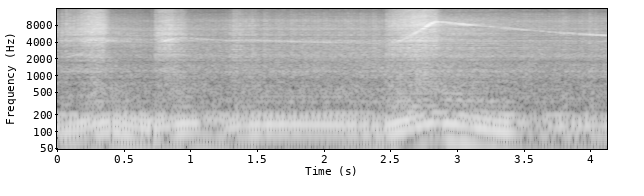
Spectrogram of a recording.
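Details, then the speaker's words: Volkswagen Jetta Wagon diesel with a newly built full exhaust, first start on the ground: deep, steady diesel rumble rising cleanly with each throttle blip, no rattles or leaks; normal exhaust note. "Oh yeah, that sounds freaking great."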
